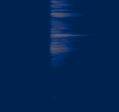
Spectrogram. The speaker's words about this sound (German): Wir müssen einfach Bier trinken. So mit Soundeffekt und so. Aber bei welchem Mikrofon stoßen wir an? Bei meinem.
